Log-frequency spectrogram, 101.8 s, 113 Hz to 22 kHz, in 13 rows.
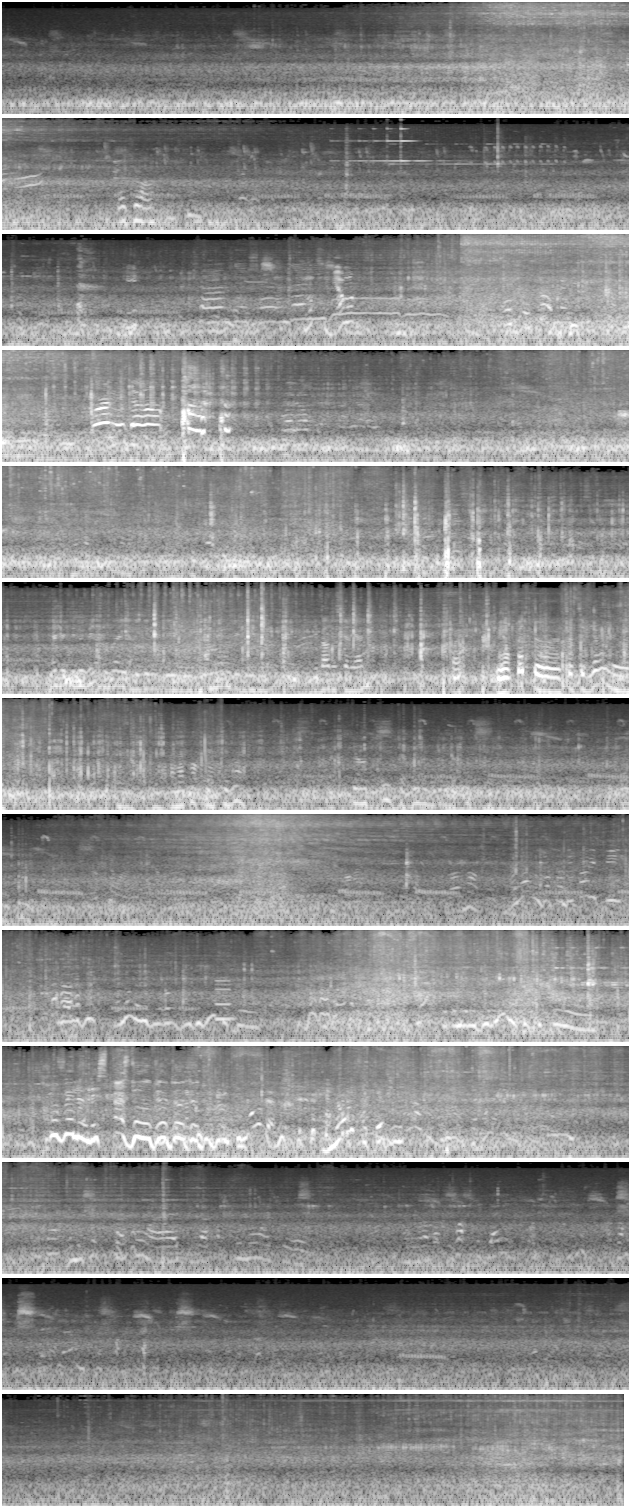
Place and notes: Saint-Martin-de-Ré, France - Bicycles on Ré island
Lot and lot and lot of bicycles running on the touristic path between Saint-Martin-de-Ré and Loix villages.
20 May 2018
